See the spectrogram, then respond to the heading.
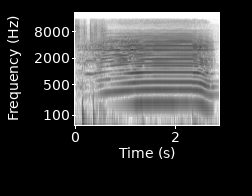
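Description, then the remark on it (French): A violin mimics a cow's moo with one long, loud bowed note that holds steady for a few seconds and then sags downward at the end. No one speaks. “Pas mal la vache, non Elle est mouette aussi.”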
